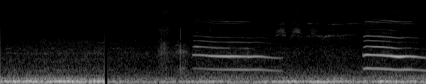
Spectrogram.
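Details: Pregnant stray cat, hungry, meowing outdoors: a sharp click, then a long level meow lasting nearly a second and a second meow starting near the end, with low background hum of traffic.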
